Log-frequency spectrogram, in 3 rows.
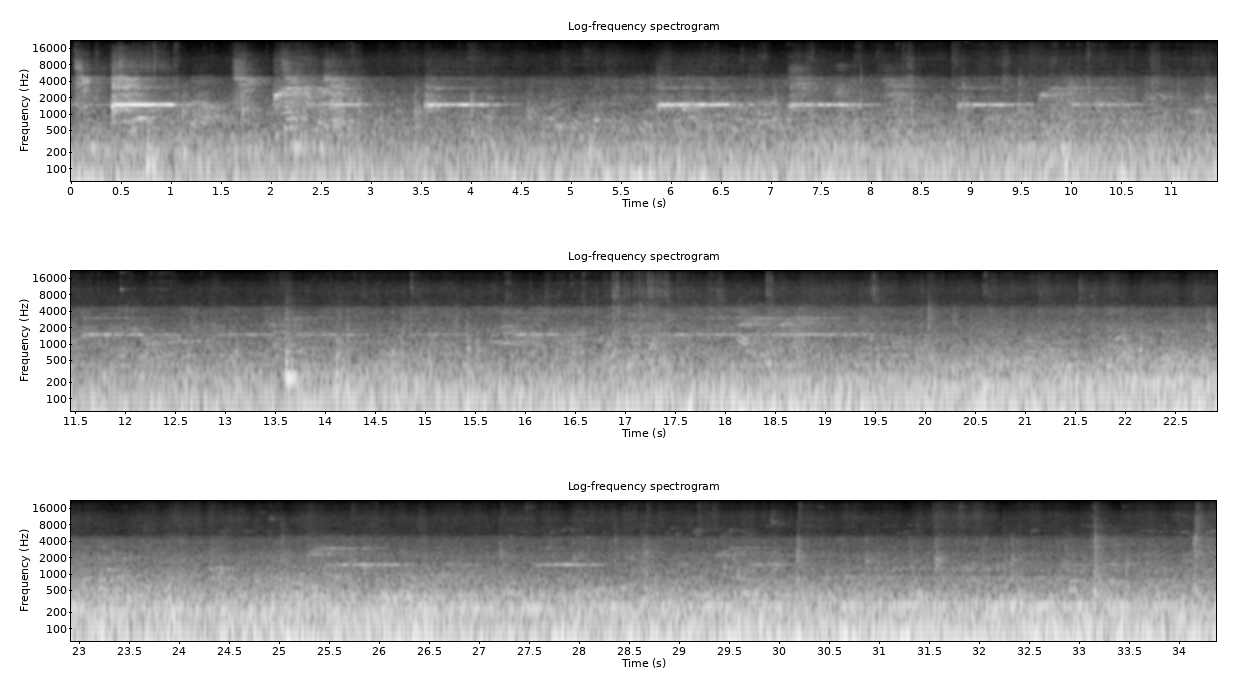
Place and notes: Xinyi Anhe Station, 大安區, Taipei City - walking into the MRT station
walking into the MRT station, Traffic Sound
30 July, 18:04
